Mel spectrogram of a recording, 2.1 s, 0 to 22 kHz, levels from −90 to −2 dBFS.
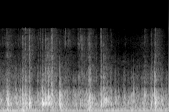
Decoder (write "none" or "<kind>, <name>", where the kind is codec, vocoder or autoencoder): none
